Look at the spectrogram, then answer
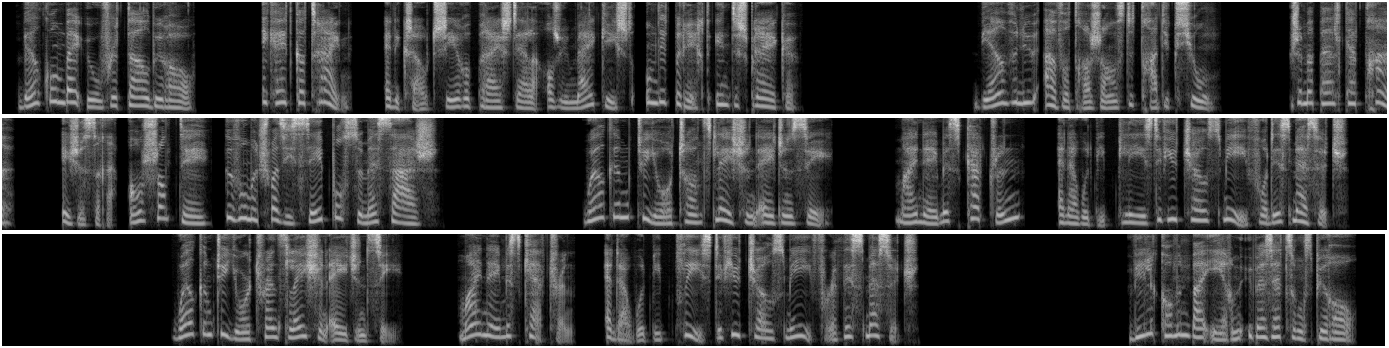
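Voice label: Dutch French English German Flemish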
